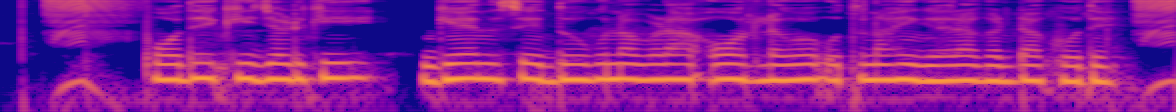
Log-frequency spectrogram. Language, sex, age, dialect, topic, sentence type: Hindi, female, 18-24, Kanauji Braj Bhasha, agriculture, statement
